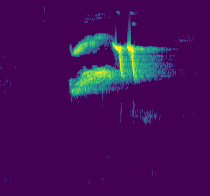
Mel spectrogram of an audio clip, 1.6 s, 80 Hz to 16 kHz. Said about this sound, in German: Ja, jetzt habt ihr den Vogel gehört. Es ist 5 Uhr morgens. Das Vögelchen hat gezwitschert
